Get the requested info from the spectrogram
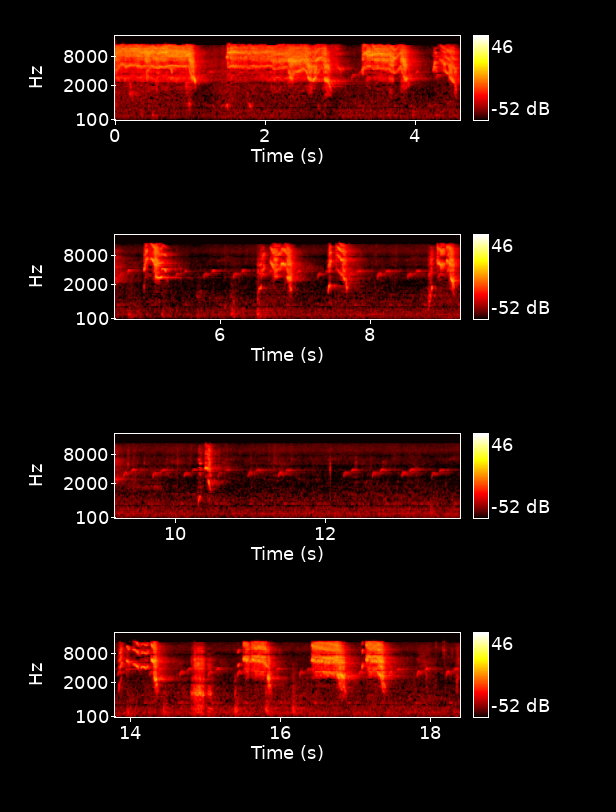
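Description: Birds chirping: repeated short, sharp calls that sweep quickly downward in pitch, in dense runs at the start and near the end with scattered single calls between.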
